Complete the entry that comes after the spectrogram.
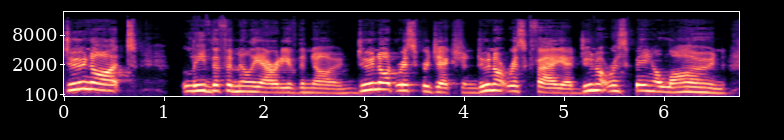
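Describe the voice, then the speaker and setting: With an Australian accent, a woman speaks at a moderate pace. Her fairly high voice has lively intonation. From rural Australia. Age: 50s. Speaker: author and life coach. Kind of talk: interview.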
